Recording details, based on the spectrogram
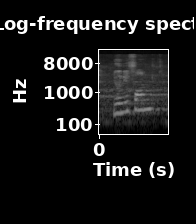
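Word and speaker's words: uniform: यहां पर एंड को यूज करेंगे से इन यूनिफॉर्म यूनिफार्म स्टार्ट कैसे है कि यू से प्रॉब्लम है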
